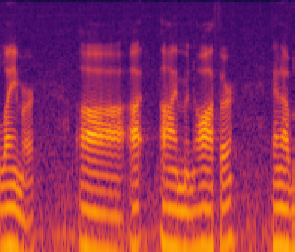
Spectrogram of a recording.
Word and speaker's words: Leamer: Laurence Leamer, L-A-U-R-E-N-C, Leamer, L-E-A-M-E-R, pronounced Lamer.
